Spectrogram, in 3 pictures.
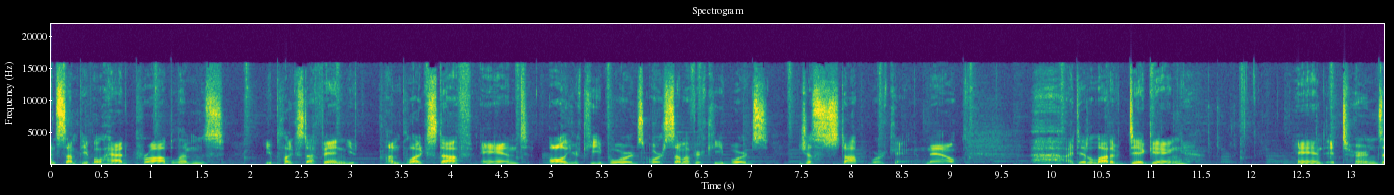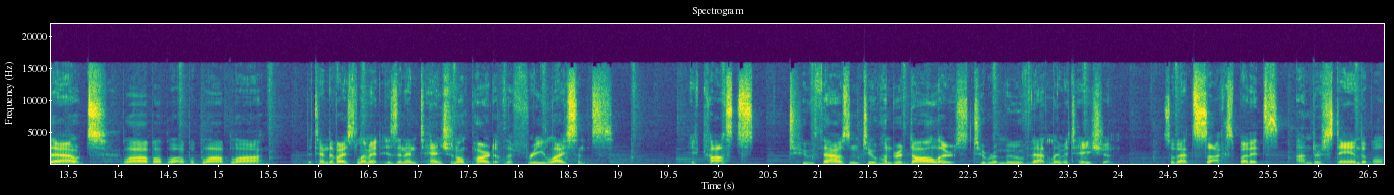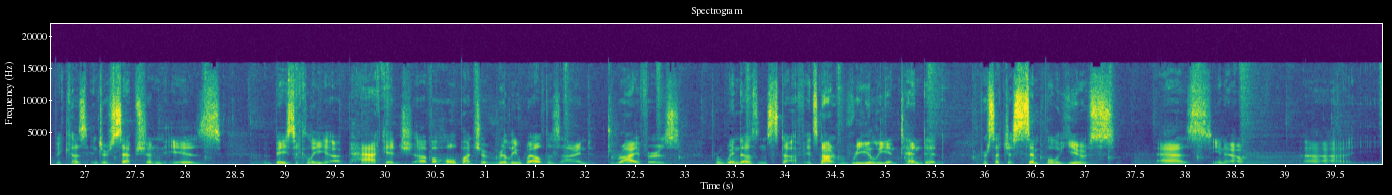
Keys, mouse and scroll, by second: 9.9 ctrl+Tab, 10.7 ctrl+Tab, 11.5 ctrl+Tab, 24.2 ctrl+shift+Tab, 36.4 ctrl+Tab.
